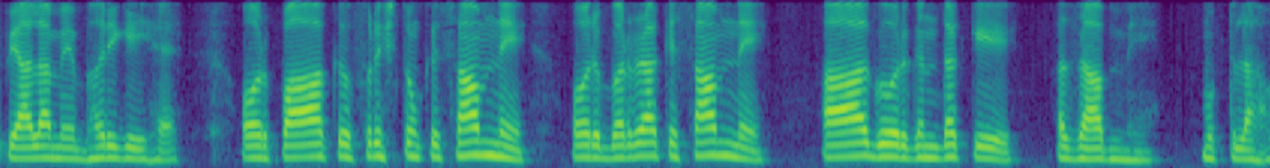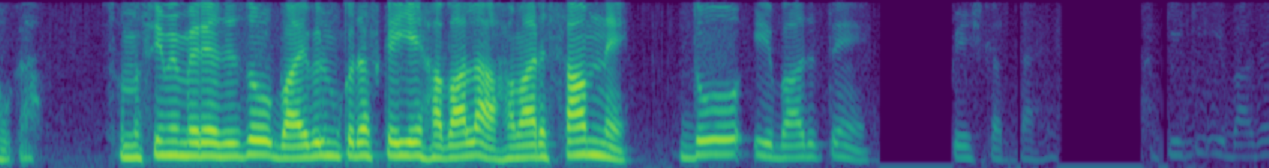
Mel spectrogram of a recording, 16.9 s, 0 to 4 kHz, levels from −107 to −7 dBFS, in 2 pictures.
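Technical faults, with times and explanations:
No technical faults can be heard in this recording.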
